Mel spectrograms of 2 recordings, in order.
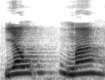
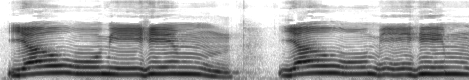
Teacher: Yau sifat lin, lentur, lemas, tidak boleh disentak, tidak boleh dipanjangkan.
